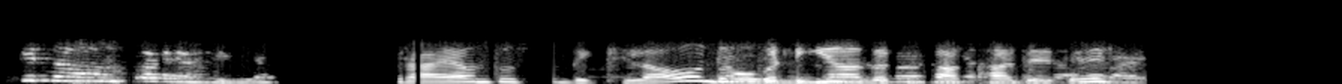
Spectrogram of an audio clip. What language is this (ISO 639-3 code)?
doi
